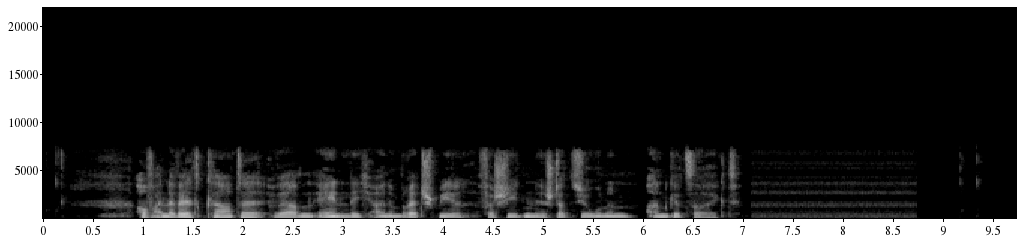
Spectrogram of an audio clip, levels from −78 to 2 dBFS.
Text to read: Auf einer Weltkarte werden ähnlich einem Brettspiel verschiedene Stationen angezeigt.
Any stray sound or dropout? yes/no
no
